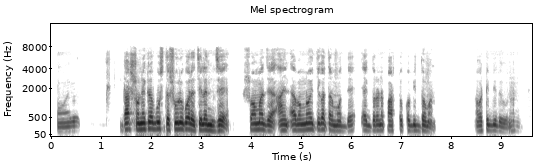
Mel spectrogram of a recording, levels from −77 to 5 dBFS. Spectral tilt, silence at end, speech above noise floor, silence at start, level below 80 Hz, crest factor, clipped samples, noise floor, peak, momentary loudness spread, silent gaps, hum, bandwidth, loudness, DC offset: -6.5 dB/octave; 0.35 s; 59 dB; 0.15 s; -56 dBFS; 14 dB; under 0.1%; -74 dBFS; -2 dBFS; 15 LU; 7.82-7.86 s, 8.21-8.46 s; none; 8 kHz; -16 LUFS; under 0.1%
